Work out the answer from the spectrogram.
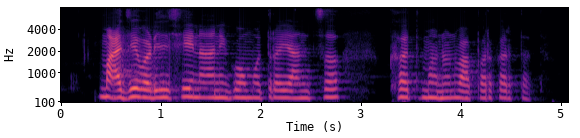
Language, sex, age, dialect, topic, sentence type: Marathi, female, 18-24, Northern Konkan, agriculture, statement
